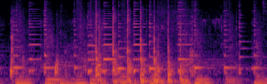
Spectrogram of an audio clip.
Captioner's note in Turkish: Kapı tıklıyor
